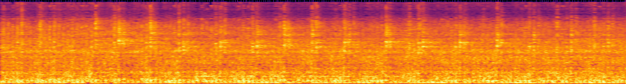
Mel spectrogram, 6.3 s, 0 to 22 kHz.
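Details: Farmall 350 diesel with new push rods, on first runs: uneven, loping idle with one cylinder seemingly dead; it fires on all four only when lugged hard in 5th gear, misfiring at half load or less; cracking number one injector didn't change the tone.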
